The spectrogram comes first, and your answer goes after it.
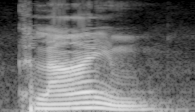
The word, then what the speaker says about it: climb: Climb, silent P sound.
